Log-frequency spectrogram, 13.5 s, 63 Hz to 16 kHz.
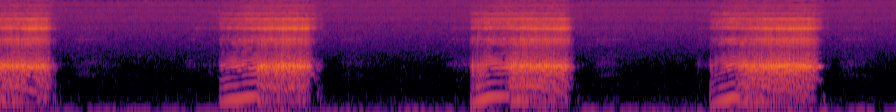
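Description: Loud rhythmic snores on each in-breath, about 16 a minute, with quiet exhalations between; ordinary sleep snoring.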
